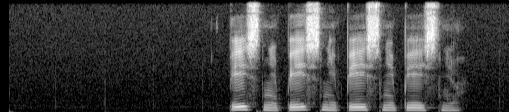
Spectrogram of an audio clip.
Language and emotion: Russian, neutral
